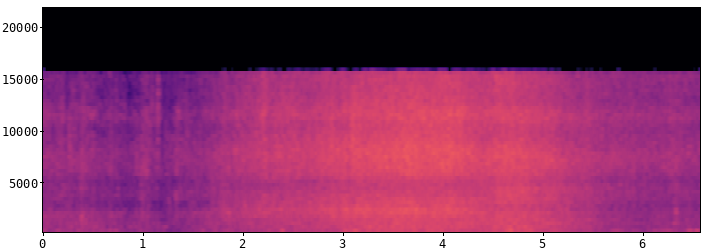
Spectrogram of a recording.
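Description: Surf washing against a rocky shore, one wave's rush swelling about halfway through and then fading, with wind buffeting the microphone.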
